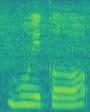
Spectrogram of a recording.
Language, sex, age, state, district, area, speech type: Odia, female, 18-30, Odisha, Subarnapur, urban, spontaneous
